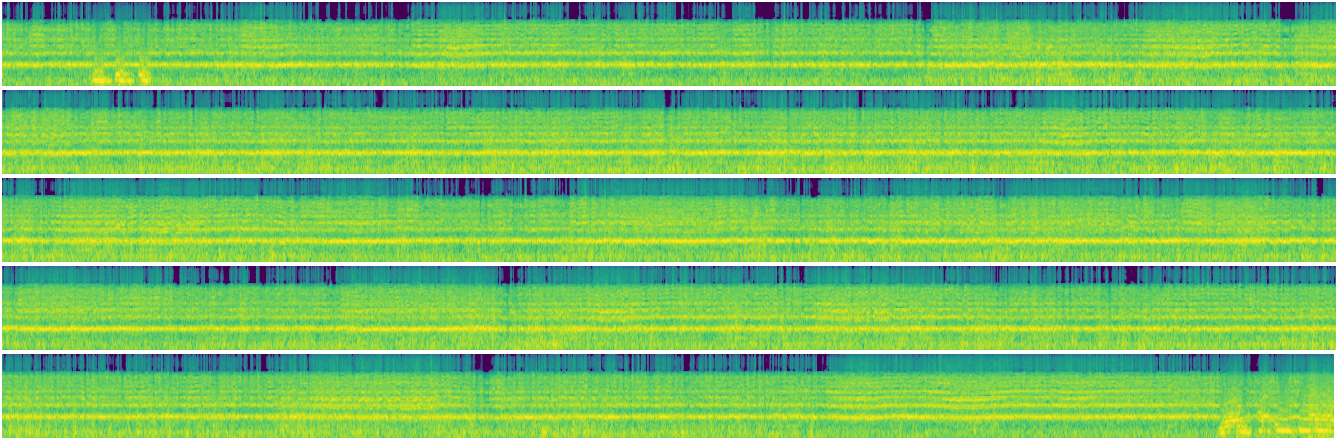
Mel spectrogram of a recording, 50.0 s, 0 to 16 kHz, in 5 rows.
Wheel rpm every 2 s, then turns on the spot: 230, 220, 230, 220, 220, 220, 230, 230, 230, 230, 220, 220, 220, 220, 220, 220, 220, 220, 220, 230, 230, 220, 230, 220, 230.
none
